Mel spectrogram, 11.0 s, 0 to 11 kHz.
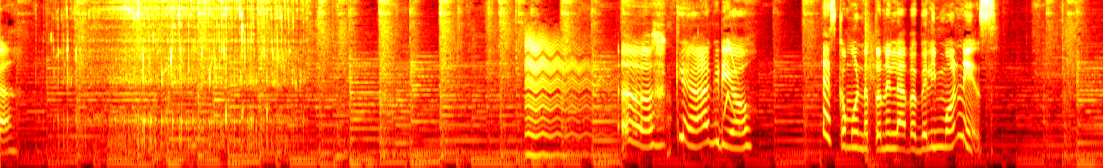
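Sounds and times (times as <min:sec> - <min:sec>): background music with steady beat: 0:00.0 - 0:11.0
drink sucked through straw: 0:00.4 - 0:03.2.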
